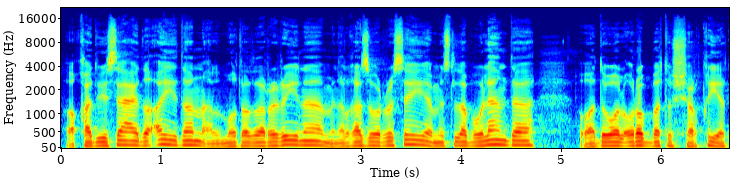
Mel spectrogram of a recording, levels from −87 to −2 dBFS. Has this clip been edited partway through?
no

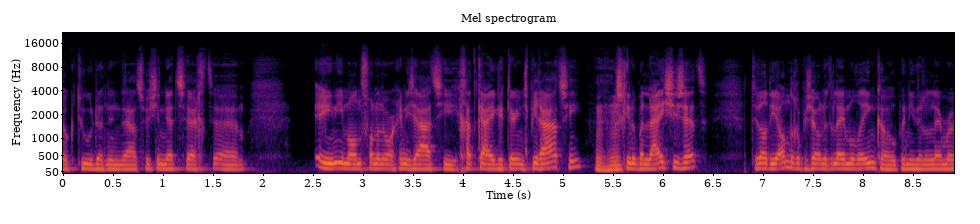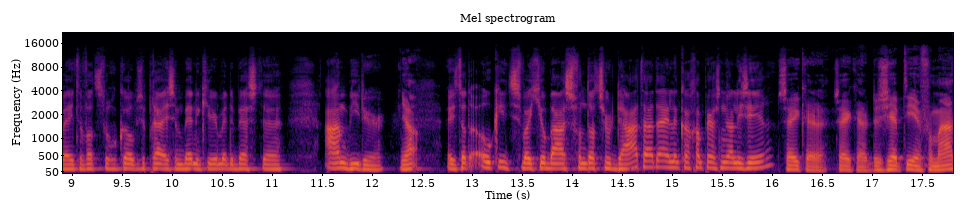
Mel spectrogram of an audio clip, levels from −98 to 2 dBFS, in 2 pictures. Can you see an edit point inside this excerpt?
no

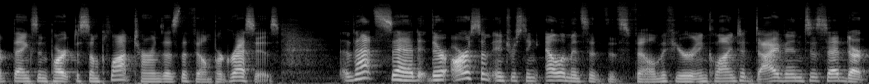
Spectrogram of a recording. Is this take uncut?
yes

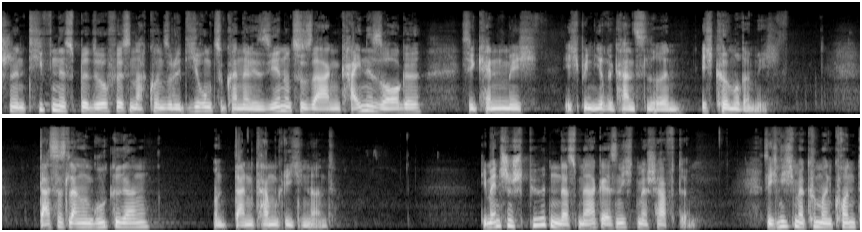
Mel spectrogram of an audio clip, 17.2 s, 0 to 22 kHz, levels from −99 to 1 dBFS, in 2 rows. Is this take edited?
no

